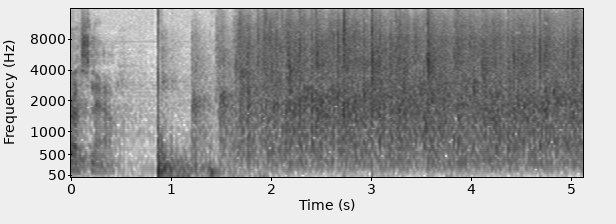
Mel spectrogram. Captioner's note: audience applauding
